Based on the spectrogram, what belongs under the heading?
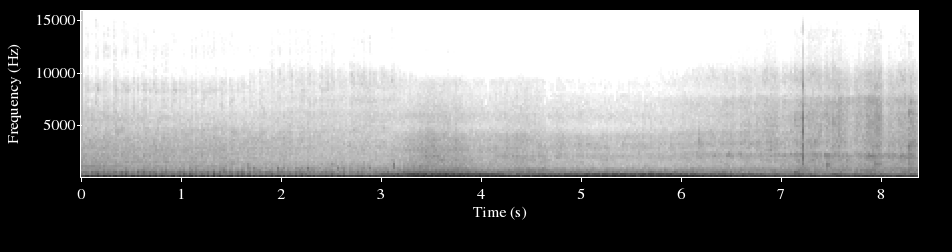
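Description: A loud car engine running, its note changing about three seconds in.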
